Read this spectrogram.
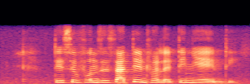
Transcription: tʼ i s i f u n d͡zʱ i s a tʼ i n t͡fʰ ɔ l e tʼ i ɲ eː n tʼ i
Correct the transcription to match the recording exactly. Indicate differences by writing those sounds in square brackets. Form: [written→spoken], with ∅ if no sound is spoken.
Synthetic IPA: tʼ i s i f u n d͡zʱ i s a tʼ i n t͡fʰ ɔ l e tʼ i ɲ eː n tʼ i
